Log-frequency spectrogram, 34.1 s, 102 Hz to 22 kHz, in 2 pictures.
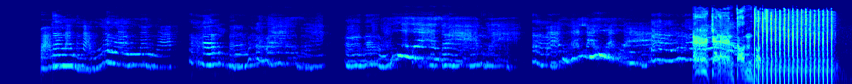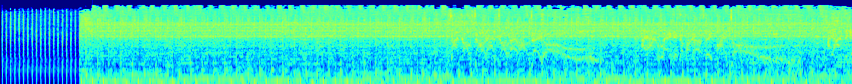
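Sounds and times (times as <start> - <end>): automatic gunfire: 15.0 - 18.8
heavy metal music: 18.6 - 34.0.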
